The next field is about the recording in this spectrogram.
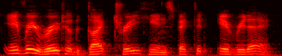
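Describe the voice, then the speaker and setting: A male storyteller with a medium-pitched voice reads a children's book aloud. His narration is expressive and scripted, leaning on key words with deliberate, dramatic emphasis.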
